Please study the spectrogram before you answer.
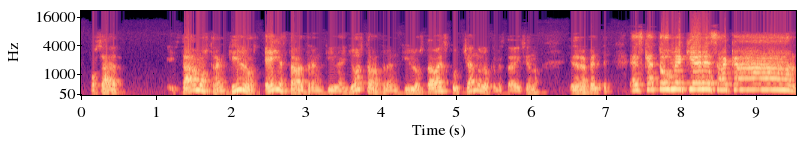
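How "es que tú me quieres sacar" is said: play-acted very high, drawn-out cry, stretching "sacar". Retelling how a patient suddenly started yelling during therapy: imitating a woman yelling. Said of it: "de repente que me empieza a gritar".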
